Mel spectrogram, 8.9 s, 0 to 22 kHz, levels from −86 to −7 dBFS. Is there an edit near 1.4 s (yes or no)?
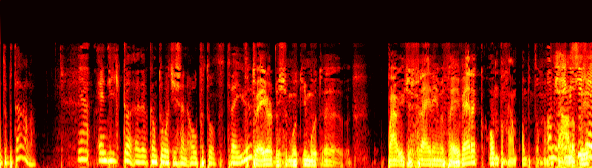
no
